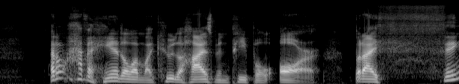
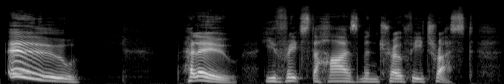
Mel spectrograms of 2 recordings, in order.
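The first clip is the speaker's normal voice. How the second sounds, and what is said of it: Put-on fancy British accent. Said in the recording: “like those American people who talk with a British accent for no reason”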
